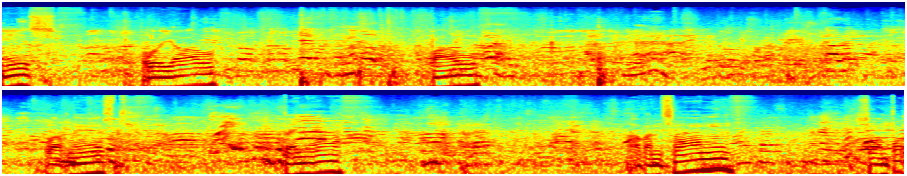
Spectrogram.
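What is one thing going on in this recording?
Young men shout to each other across an open sports field.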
